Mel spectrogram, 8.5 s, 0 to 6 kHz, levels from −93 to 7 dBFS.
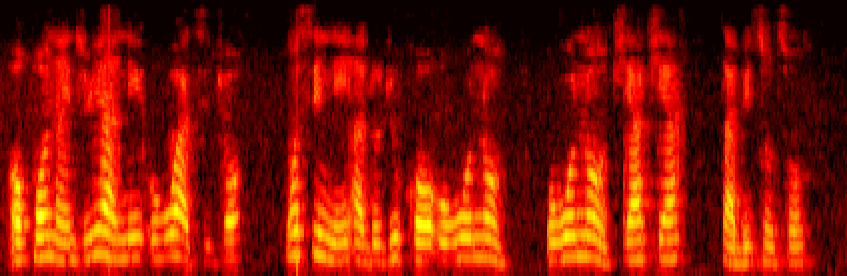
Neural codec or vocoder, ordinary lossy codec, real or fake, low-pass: none; AAC, 24 kbps; real; 5.4 kHz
